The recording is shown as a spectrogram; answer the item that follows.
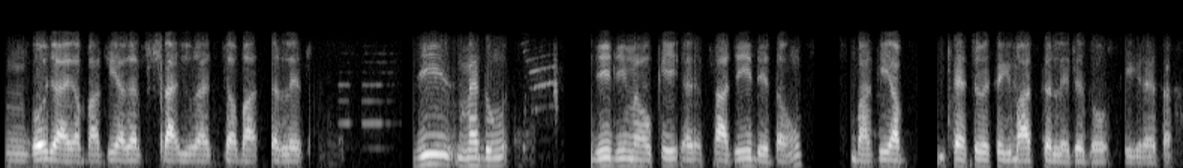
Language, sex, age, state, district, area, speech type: Urdu, male, 30-45, Bihar, Supaul, urban, conversation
